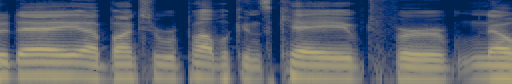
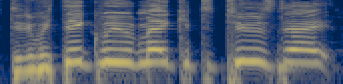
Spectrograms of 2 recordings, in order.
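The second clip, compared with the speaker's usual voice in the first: excited; 10 semitones higher, 7 dB louder than usual. Real, not acted. Excited show opener.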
